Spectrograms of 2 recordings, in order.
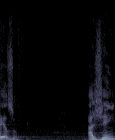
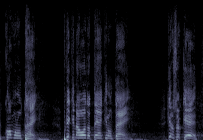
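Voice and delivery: higher, louder indignant complaint; irate customer; 10 semitones higher, 7 dB louder than usual. Retold or imitated. Man at checkout protesting to cashier, indignant. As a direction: play the angry man in line. Angry customer voiced in story.

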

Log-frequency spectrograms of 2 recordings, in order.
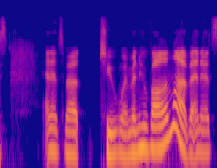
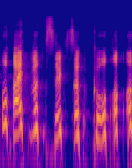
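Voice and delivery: laughing; 7 semitones higher, 5 dB louder than usual. Real, not acted. Reading notes, laughing.

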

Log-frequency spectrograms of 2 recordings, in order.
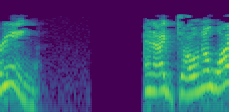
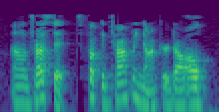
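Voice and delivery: much lower and quieter, wary; low suspicious mutter; 9 semitones lower, 10 dB quieter than usual. Retold or imitated. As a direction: grumble it distrustfully. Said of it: "And he goes".

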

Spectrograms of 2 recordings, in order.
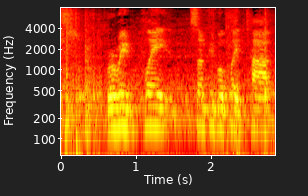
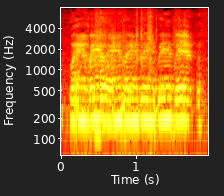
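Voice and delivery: gleeful bam shots; 6 semitones higher, 6 dB louder, slower than usual. Retold or imitated. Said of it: "you guys wanna have Halo LAN?".

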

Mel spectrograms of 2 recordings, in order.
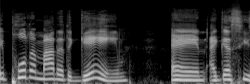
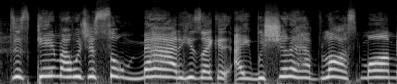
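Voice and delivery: higher, upset child voice, mildly mock sobbed; imitating crying son; 5 semitones higher than usual. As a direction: play the heartbroken boy after the loss, lightly. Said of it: "he's bawling".

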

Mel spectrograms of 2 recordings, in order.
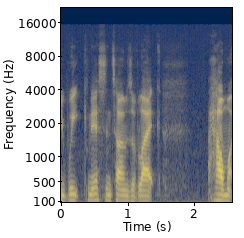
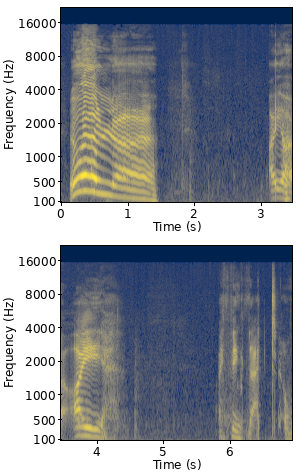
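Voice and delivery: higher, slow put-on Welsh accent; 7 semitones higher, 4 dB louder, much slower than usual. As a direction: drawl out a mock Welsh accent as Hatch. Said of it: "I'm doing a Welsh accent almost".

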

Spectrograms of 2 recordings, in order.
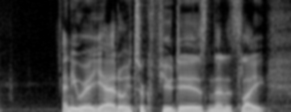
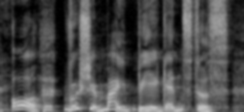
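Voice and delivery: mocking coworker; 9 semitones higher, slower than usual.

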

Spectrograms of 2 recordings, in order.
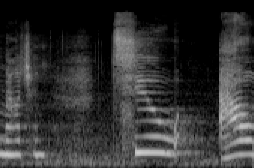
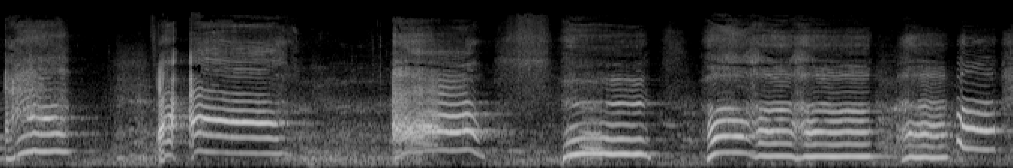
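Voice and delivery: high ah cries slowly winding down, still mock; a toddler running out of steam, lightly voiced; fading tantrum; 7 semitones higher, much slower than usual. Mother imitating her daughter's tantrum fading out. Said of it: "pretty soon she's going".

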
